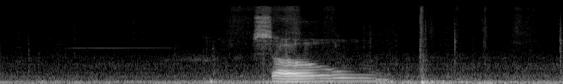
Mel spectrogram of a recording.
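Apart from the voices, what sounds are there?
car backing up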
